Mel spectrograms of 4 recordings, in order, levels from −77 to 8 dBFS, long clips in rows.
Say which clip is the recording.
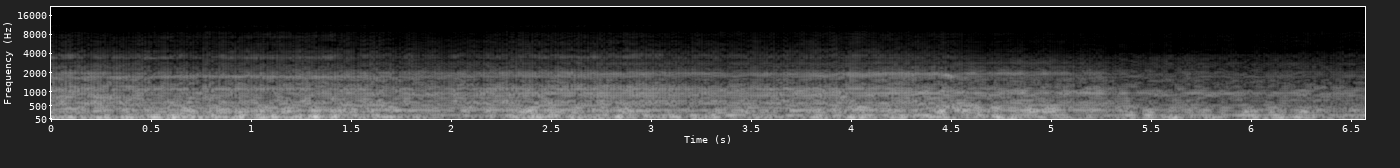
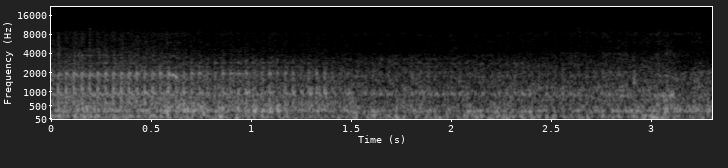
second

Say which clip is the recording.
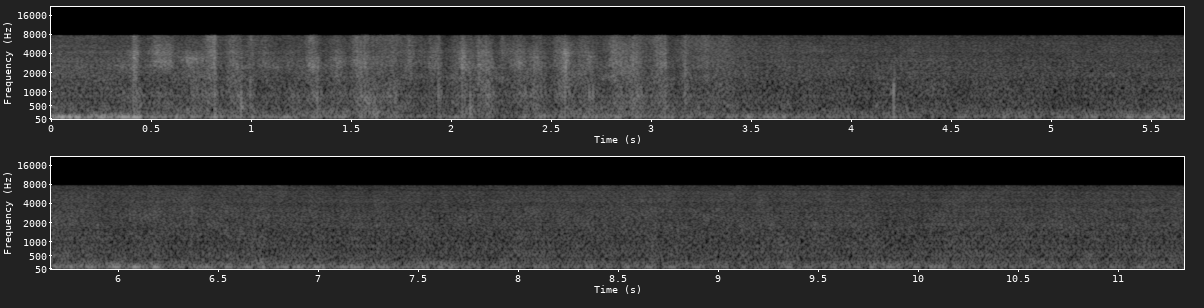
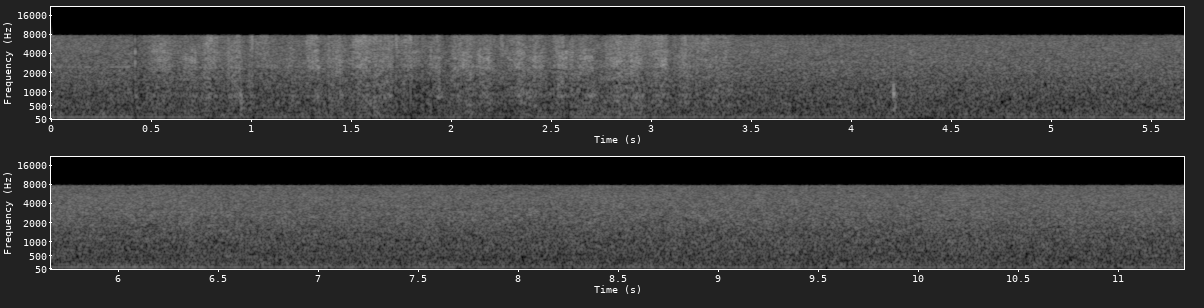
second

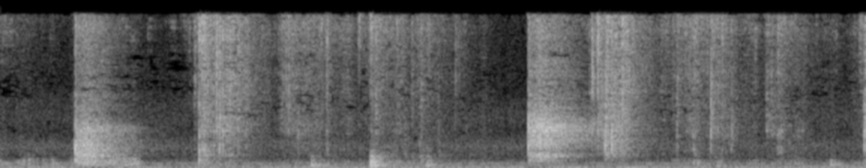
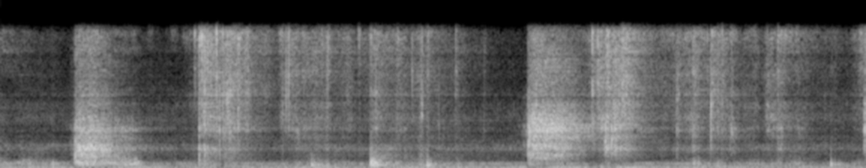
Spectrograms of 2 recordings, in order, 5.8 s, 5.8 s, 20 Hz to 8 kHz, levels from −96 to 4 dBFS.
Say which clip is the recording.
first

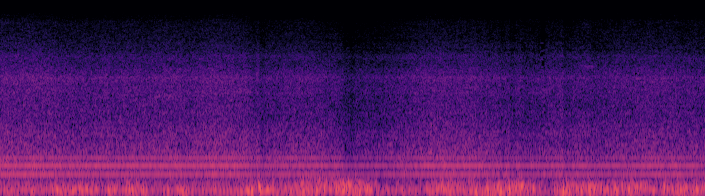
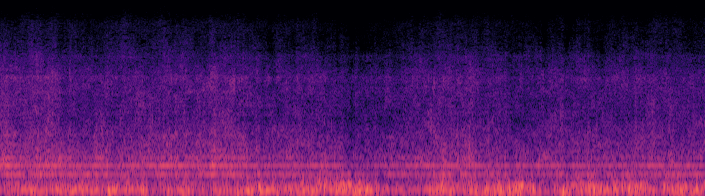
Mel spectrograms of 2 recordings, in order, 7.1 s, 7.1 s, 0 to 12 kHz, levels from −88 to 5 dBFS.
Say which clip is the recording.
first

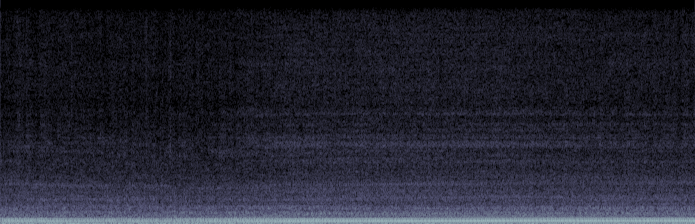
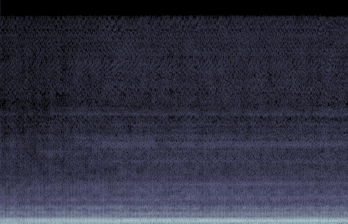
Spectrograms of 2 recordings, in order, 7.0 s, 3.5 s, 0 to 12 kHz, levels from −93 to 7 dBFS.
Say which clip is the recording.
first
